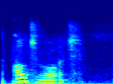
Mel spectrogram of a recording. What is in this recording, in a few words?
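"antwoord", Dutch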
